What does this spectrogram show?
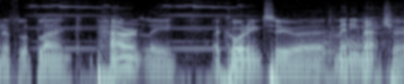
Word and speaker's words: LeBlanc: a problem yeah I've been corrected on my pronunciation of LeBlanc apparently according to Min Macho X it should be lebl without the you know the silent k in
